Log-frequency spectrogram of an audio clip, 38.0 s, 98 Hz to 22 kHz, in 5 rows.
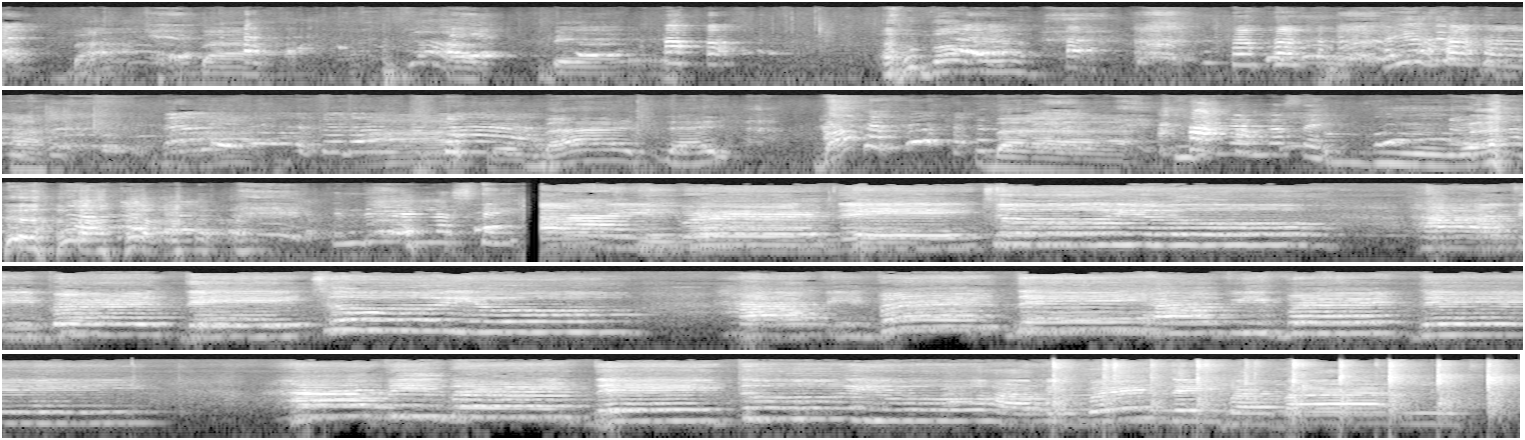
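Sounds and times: group singing unaccompanied: 0:17.9 - 0:37.0.

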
